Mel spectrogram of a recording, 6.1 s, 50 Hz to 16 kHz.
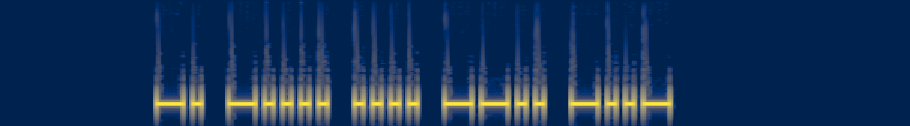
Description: Morse code, heard as a keyed tone, about 20 wpm, 700 Hz. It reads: N6HZX
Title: Speed Racing - USA 1x3 Call Signs 17wpm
